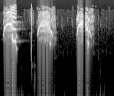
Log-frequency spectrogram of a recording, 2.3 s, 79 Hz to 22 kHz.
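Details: Male golden eagle young on its Bucovina nest, 27 July 2021, vocalizing over a partial Eurasian hare brought in by its mother. Three harsh, high squealing calls, the first and last broken into two notes, separated by short silences.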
